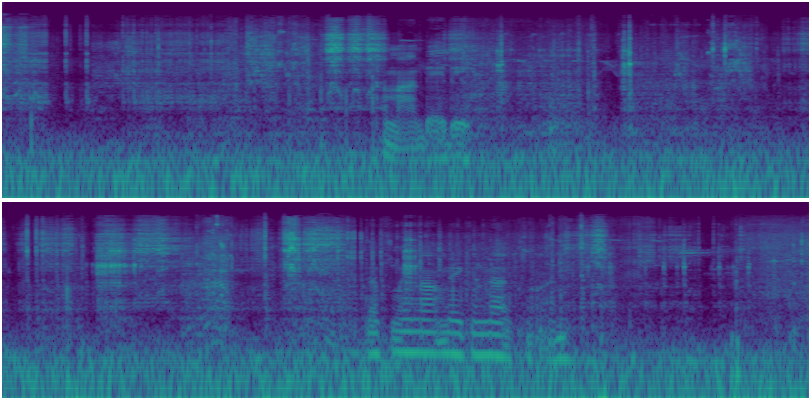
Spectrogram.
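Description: Rubber tyres scrape and grind against rock.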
